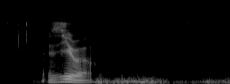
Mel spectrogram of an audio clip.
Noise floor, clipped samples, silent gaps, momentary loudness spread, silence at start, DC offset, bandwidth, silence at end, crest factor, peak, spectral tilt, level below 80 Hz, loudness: -57 dBFS; under 0.1%; none; 23 LU; 0.4 s; under 0.1%; 9.6 kHz; 0 s; 26 dB; -14 dBFS; -4.5 dB/octave; -62 dBFS; -37 LUFS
